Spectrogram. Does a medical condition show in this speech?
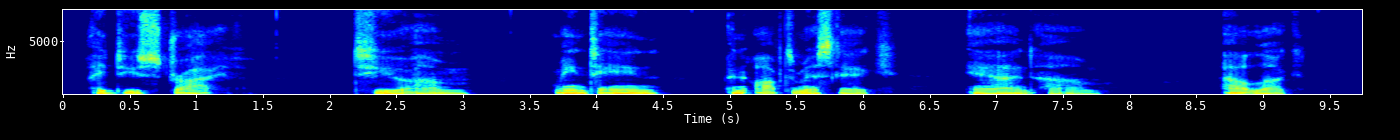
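Yes: ALS; weakness and fasciculations at onset, symptoms began about eleven months earlier, power chair, ramps, lifts; Radicava infusion during recording, diagnosed five months earlier at Forbes Norris clinic by Dr. Katz.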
